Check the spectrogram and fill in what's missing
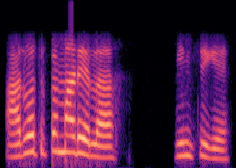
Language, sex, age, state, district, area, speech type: Kannada, female, 30-45, Karnataka, Uttara Kannada, rural, conversation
